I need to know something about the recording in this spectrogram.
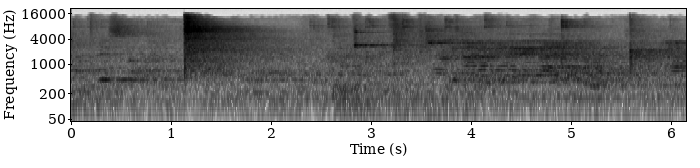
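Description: A table tennis point: sharp hits of the ball on bats and table, with one loud, sharp crack about a second in that echoes through a large hall.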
